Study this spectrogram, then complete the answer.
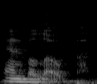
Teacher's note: The second E then says the vowel schwa, it sounds like V, and we have secondary stress on this lope syllable, so it has the clear vowel O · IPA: /ˈɛnvəˌloʊp/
